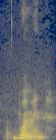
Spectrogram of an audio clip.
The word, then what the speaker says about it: woman: M a n woman why do you suppose this is a red word if we were going to tap this out we'd probably say oh it's two syllables we'd probably go like mm-hmm mom and Lahman but that's not a word okay so it's a woman so it's a red word because this o is not long it doesn't say Oh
